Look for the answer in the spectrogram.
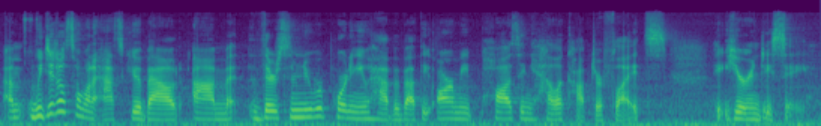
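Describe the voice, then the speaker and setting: A woman's voice: low-pitched, a little fast, a bit bright. An American woman anchoring the news in a conversational style, addressing correspondents.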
